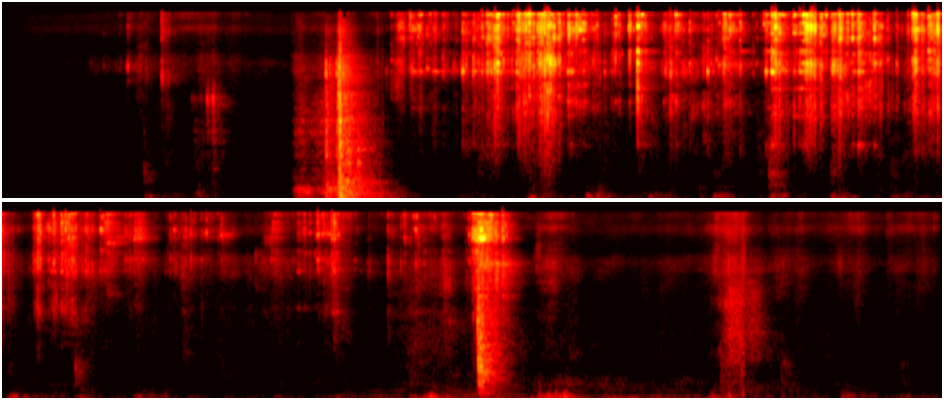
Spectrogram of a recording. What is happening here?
I walked down the hallway while holding a keychain. The keys jingle while I walk. I then opened and closed a door before continuing to walk briefly.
